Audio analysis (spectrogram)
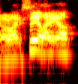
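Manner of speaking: mock casual farewell; breezy brush-off. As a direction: toss it off like a bloke already halfway out the door. Casual one-night-stand bloke voiced.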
